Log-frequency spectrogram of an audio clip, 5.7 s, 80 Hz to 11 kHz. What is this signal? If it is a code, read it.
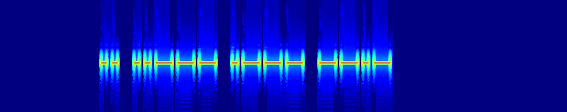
Morse code, heard as a keyed tone, about 22 wpm, 700 Hz. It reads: I2JQ
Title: DXCC-100 Call Signs - 4 Characters - 22wpm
